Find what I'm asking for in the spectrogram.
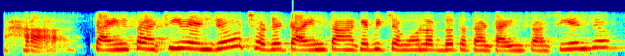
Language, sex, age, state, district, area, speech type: Sindhi, female, 30-45, Uttar Pradesh, Lucknow, urban, conversation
